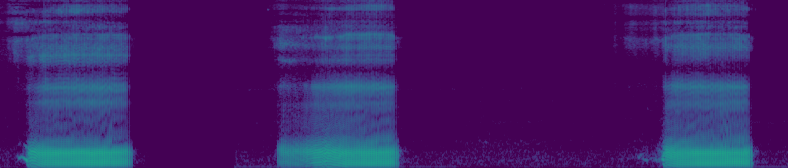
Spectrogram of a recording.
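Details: Loud snoring: three drawn-out rattling snores of about two seconds each, with quiet pauses between them.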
